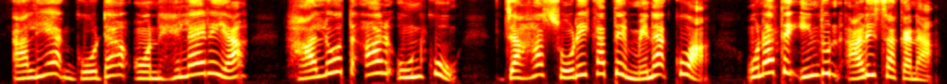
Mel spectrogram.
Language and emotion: Santali, angry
